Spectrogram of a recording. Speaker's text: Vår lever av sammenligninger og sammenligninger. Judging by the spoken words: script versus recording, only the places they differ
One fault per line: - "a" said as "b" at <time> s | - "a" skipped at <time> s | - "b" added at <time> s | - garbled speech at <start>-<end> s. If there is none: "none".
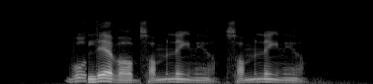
none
